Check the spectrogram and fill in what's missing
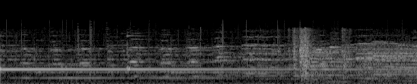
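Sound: doorbell ringing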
